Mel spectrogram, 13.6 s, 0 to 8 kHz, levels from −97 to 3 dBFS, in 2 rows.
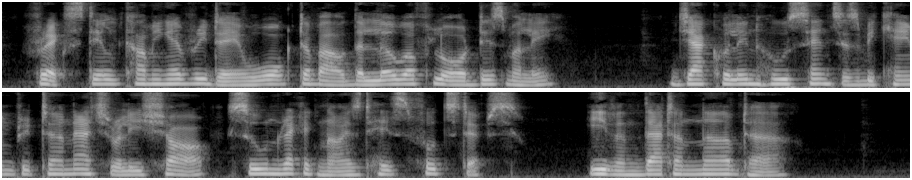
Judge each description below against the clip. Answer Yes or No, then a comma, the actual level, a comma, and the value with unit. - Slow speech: Yes, slow, 110 wpm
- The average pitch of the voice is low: No, medium, 150 Hz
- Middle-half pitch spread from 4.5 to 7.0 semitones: No, average, 3.2 semitones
